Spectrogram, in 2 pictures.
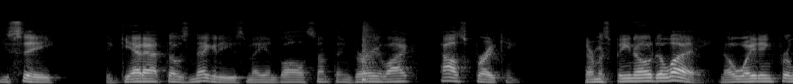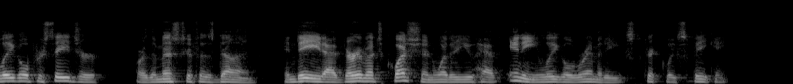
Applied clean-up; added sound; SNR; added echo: none; Snare drum; 12 dB; none.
